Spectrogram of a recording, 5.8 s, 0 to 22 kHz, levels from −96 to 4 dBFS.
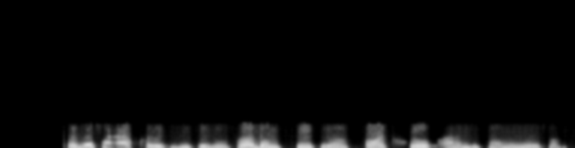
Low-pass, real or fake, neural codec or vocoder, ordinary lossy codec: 3.6 kHz; fake; codec, 16 kHz, 0.5 kbps, X-Codec, HuBERT features, trained on balanced general audio; none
